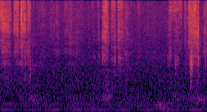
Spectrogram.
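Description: Faint scratching of a cotton bud rubbed along the edge of an iPod Nano's aluminium case, a few short strokes with near silence between them.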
